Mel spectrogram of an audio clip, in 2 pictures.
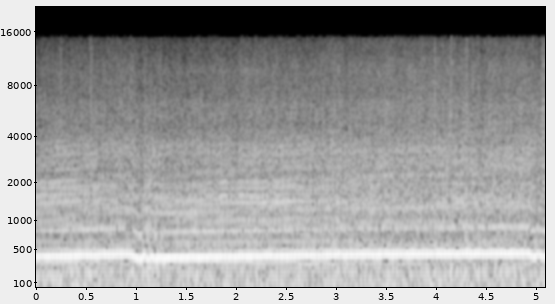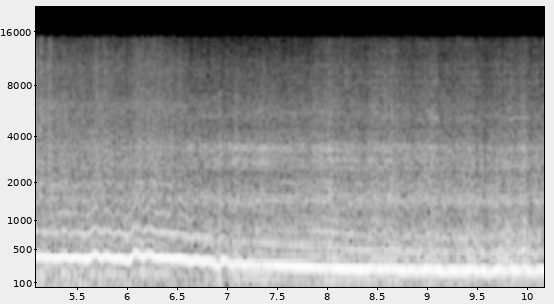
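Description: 1993 CART race cars with Chevrolet and Ford engines at Laguna Seca, a loud sustained engine wail holding steady, then pitching down with wavering gear changes as the cars brake and slow, continuous and close.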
